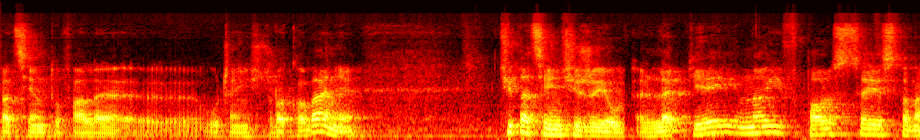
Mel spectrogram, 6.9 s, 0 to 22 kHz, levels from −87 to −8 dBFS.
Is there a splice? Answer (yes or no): yes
